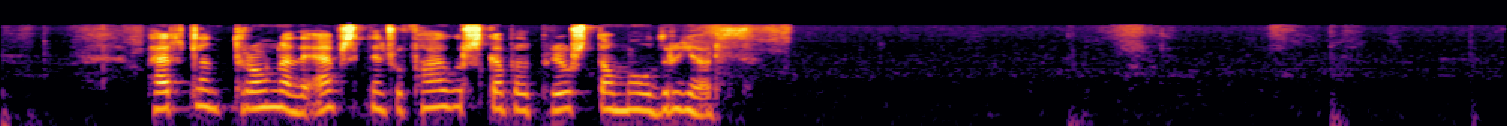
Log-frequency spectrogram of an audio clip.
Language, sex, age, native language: Icelandic, female, 50-59, Icelandic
